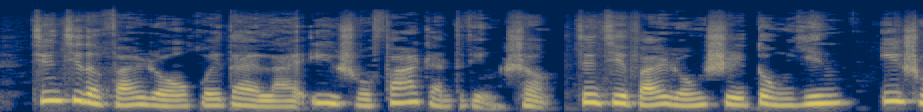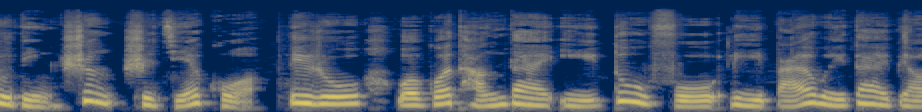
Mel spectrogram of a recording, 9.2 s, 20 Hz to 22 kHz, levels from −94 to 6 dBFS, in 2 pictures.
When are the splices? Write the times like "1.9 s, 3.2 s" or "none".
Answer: 2.8 s, 6.0 s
